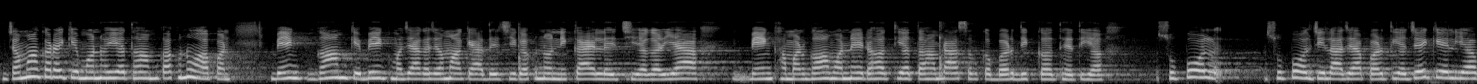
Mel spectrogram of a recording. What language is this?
Maithili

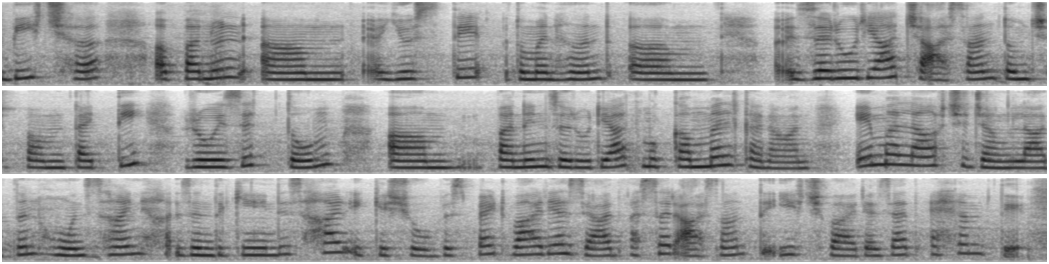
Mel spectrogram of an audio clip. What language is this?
Kashmiri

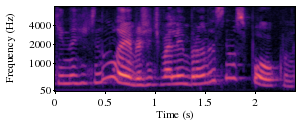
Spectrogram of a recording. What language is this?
Portuguese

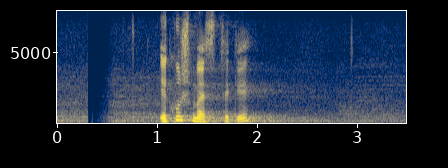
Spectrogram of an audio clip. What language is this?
Bangla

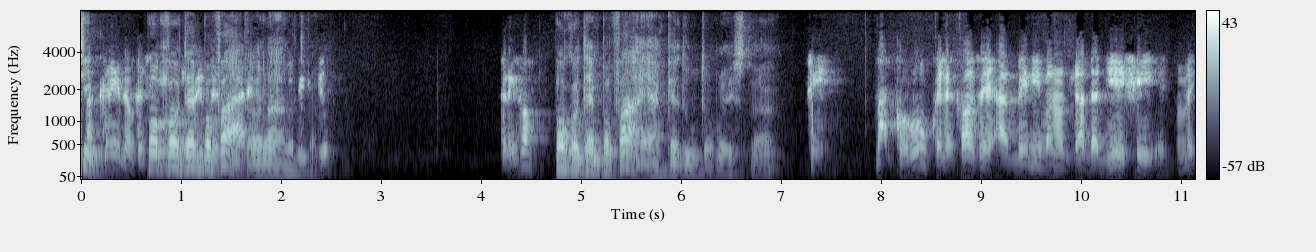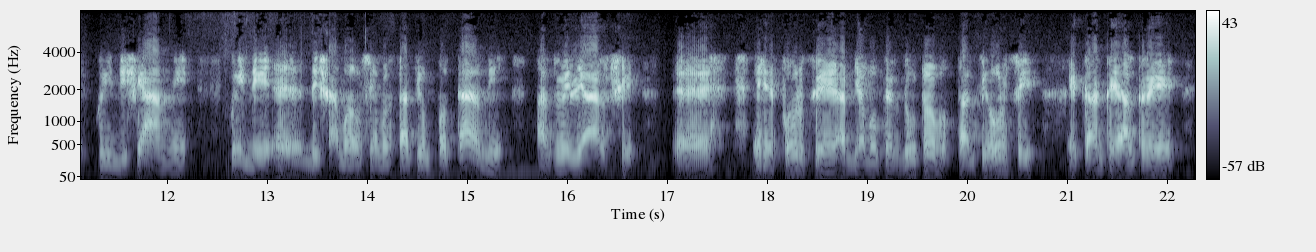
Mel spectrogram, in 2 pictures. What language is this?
Italian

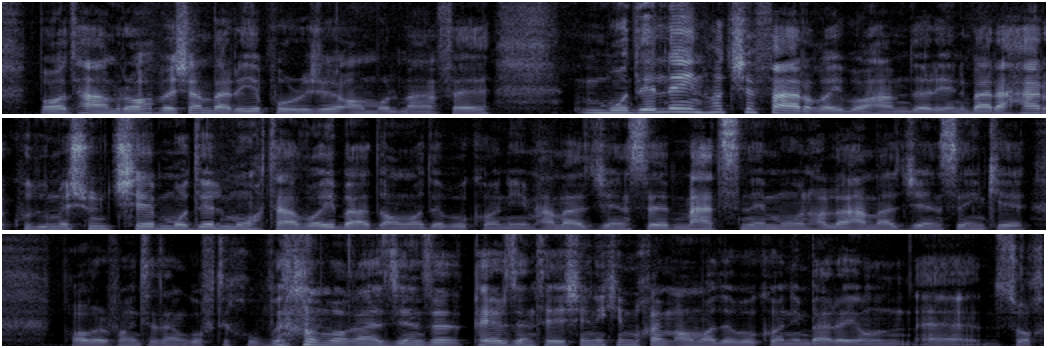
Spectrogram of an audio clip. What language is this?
Persian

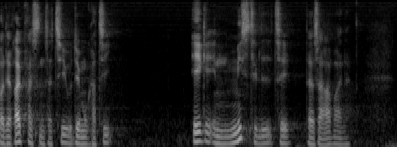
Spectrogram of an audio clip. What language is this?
Danish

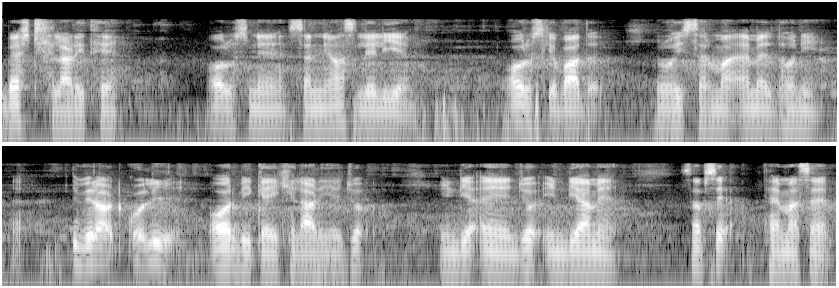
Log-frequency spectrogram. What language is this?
Urdu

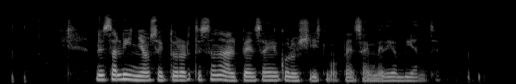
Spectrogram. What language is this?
Galician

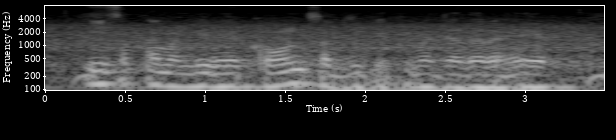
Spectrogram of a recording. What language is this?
Bhojpuri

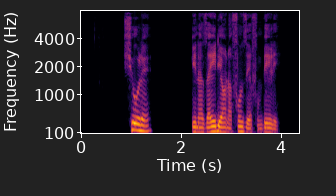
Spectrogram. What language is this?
Swahili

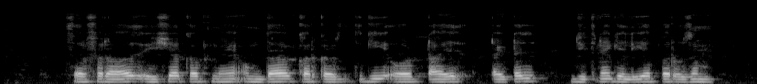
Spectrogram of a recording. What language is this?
Urdu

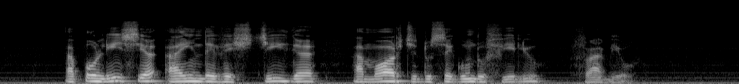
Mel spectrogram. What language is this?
Portuguese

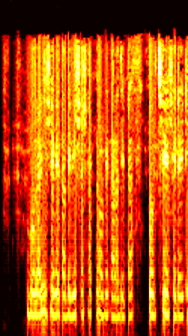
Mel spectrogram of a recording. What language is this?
Bangla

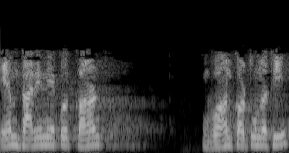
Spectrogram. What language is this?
Gujarati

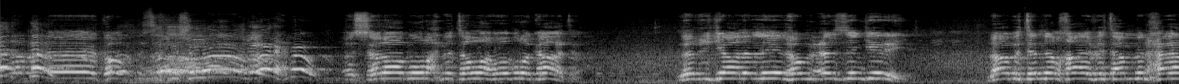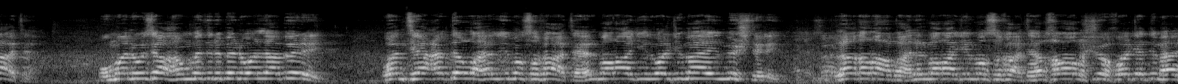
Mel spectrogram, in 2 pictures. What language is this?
Arabic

